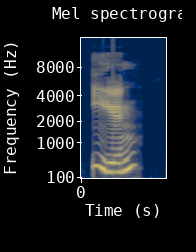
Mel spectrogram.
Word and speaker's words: 이응: But when it appears at the end of a syllable, it sounds like ng.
